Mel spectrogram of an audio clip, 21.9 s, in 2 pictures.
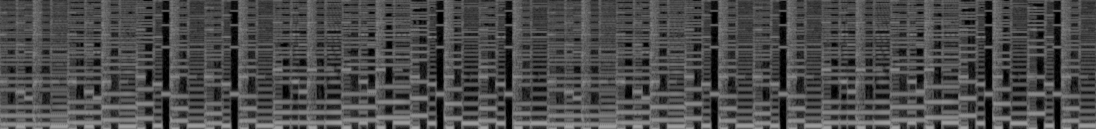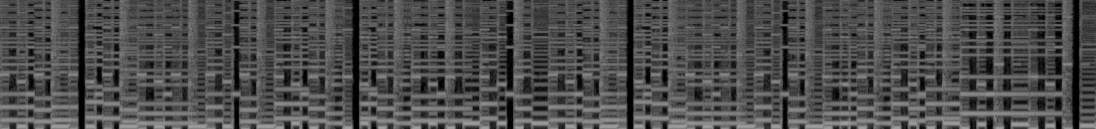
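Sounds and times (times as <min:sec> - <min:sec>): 
Game Boy action boss chiptune game music: 0:00.0 - 0:21.9.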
